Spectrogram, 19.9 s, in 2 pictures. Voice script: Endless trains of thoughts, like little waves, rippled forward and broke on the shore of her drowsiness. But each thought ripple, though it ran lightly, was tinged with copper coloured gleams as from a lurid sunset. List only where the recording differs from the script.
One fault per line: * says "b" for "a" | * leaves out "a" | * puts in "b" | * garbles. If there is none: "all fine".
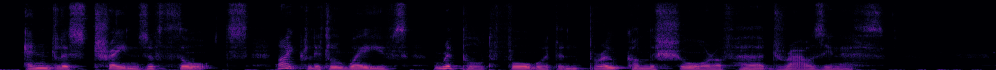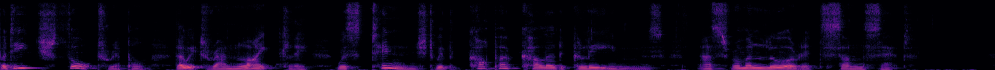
all fine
